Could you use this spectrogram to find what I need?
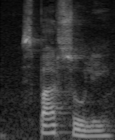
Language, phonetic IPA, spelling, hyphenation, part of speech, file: Georgian, [spʼäɾsuli], სპარსული, სპარ‧სუ‧ლი, adjective / proper noun, Ka-სპარსული.ogg
- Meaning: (adjective) Persian; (proper noun) the Persian language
